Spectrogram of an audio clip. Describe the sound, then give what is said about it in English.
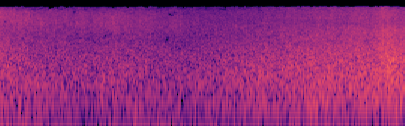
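Steady ocean surf washes onto a beach, a broad hissing roar that swells slightly louder toward the end, with no voices present. “Let's check out the beach.”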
